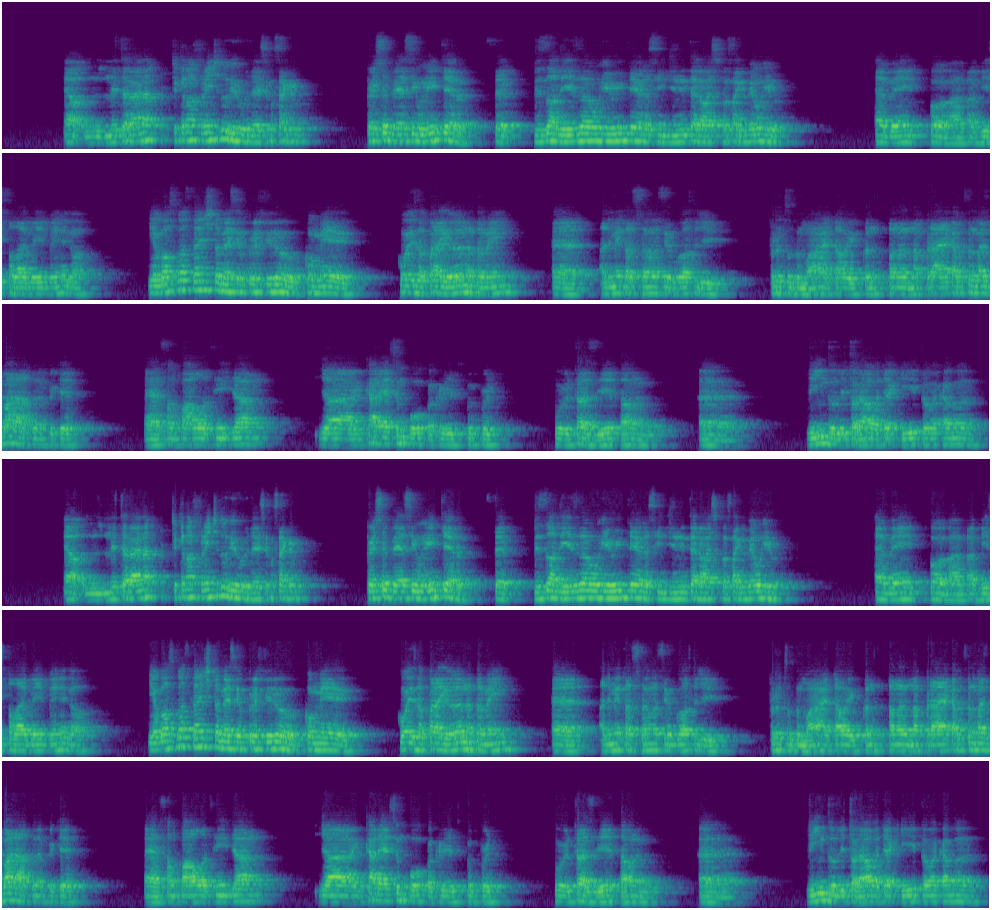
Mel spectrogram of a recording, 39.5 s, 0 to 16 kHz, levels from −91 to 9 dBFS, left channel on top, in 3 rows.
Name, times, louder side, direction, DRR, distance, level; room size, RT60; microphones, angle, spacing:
voice 1, 0.8-2.0 2.3-4.0 4.9-6.2 6.6-6.8 7.1-10.4 11.6-14.3 15.1-17.8 18.5-19.9 20.5-22.8 23.4-27.3 28.3-29.8 30.6-32.9 33.7-35.1 35.6-36.2 37.1-39.3, right 1 dB, 75° right, 0 dB, 2.2 m, -19 dB
13.0 x 10.5 x 2.5 m, 0.65 s
head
